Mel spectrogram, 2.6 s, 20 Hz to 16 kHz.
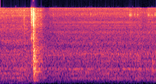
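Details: Ariston dual-circuit (combi) gas boiler knocking on ignition, single sharp click over quiet hiss; yellow chimney lamp lit with 60/70/80° indicators lit; technician found all three electrodes in the combustion chamber covered in soot.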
